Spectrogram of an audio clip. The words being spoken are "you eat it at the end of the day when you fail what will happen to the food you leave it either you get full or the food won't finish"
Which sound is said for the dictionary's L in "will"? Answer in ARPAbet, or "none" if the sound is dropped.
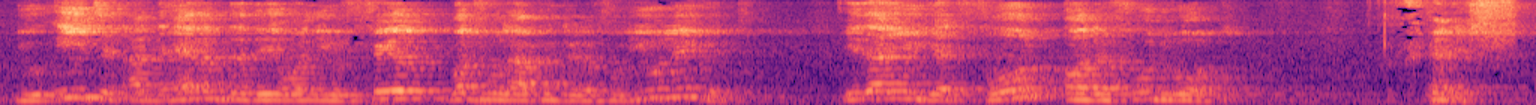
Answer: L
